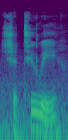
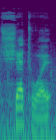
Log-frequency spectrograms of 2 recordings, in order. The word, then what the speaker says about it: Chateau: is algerian chateau chateau i was corrected on the pronunciation of it i was calling it chatui a while ago but chatoy oh my goodness look at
